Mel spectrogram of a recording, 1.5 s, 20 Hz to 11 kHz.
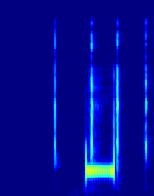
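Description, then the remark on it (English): A phone call being placed: a few sharp clicks spaced out, with a single short steady electronic tone in the middle. It is clear, with no voices. “You're calling Corey 3 times”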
